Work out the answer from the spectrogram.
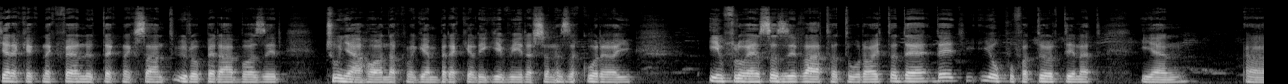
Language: Hungarian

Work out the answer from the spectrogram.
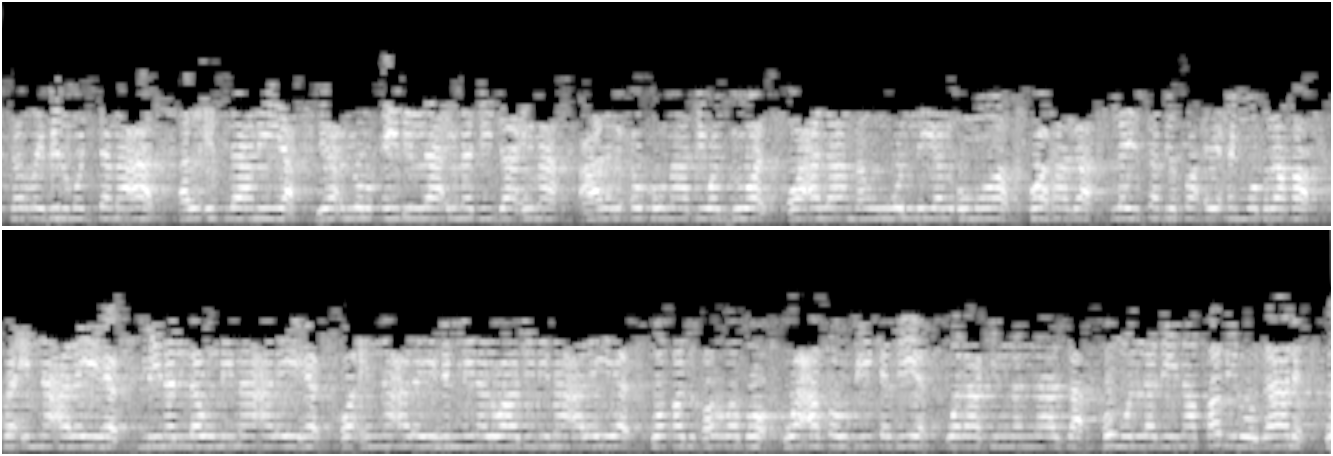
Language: Arabic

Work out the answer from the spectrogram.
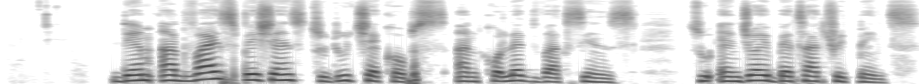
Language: Nigerian Pidgin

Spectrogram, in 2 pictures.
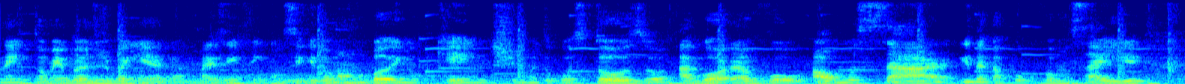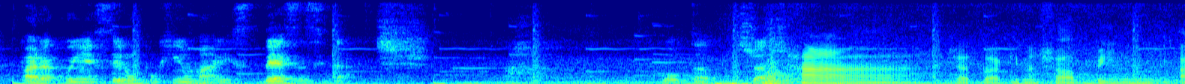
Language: Portuguese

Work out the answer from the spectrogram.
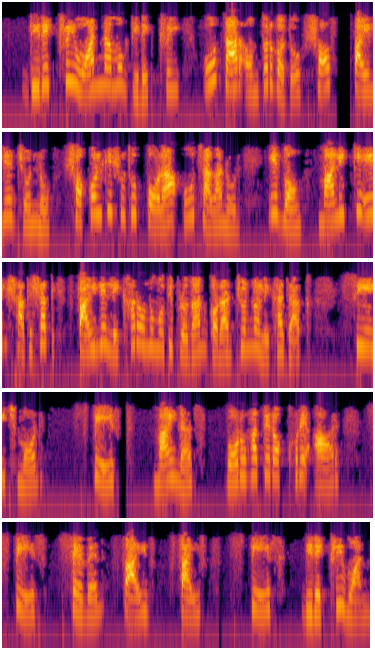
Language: Bangla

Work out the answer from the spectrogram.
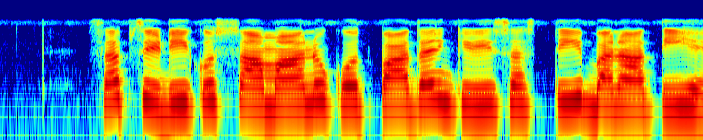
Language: Hindi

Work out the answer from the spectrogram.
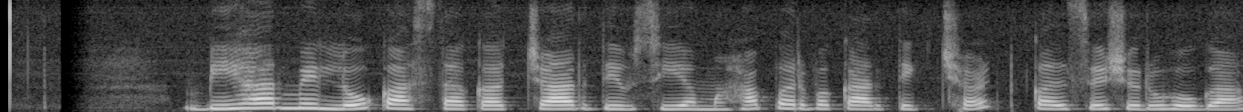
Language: Hindi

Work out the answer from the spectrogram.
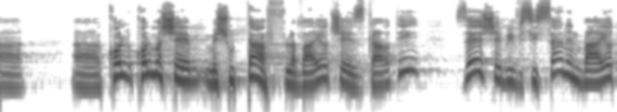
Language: Hebrew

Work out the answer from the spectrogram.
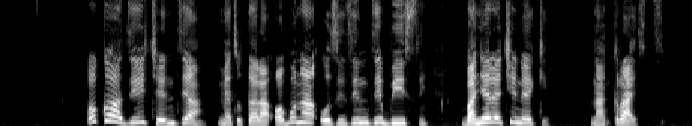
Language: Igbo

